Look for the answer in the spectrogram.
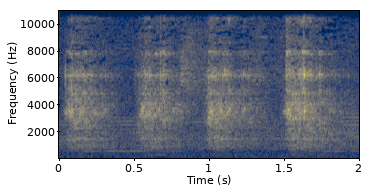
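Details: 1986 Ford Mustang GT with a new Trick Flow engine: an old idler pulley spun by hand gives a dry, gritty rasp in four quick bursts. The owner suspects a worn, grinding bearing; the pulley is being replaced along with the water pump and thermostat.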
